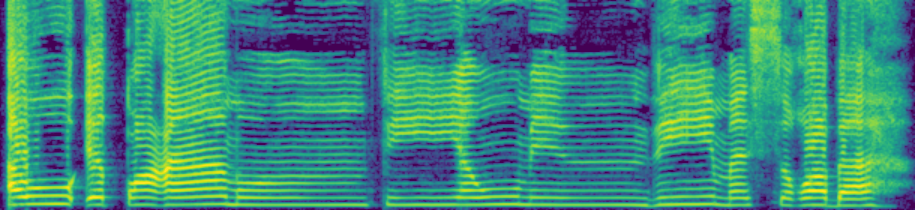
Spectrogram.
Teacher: गैन की अदायगी हलक के ऊपर वाले हिस्से से है, गैन भी हुरूफ तफखीम में से है, तो हम गैन को भारी आवाज में पढ़ेंगे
